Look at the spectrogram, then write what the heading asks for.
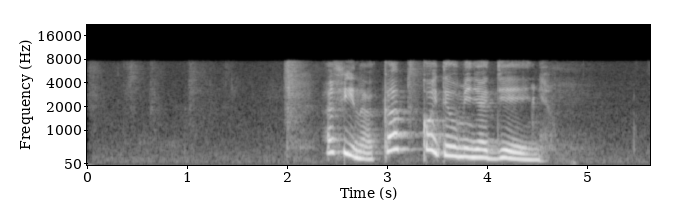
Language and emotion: Russian, positive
